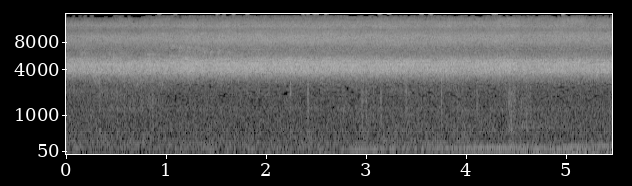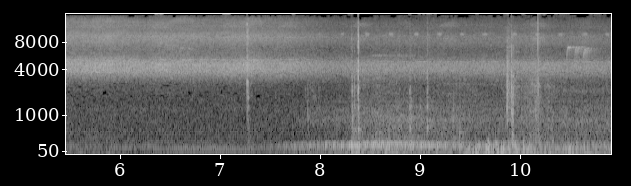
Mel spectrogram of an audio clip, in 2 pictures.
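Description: Steady high-pitched buzzing chorus of insects. Near the end a low hum rises underneath it, and there are a few light clicks.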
